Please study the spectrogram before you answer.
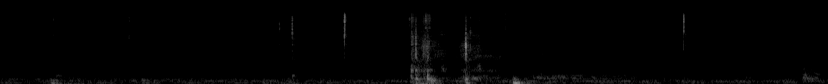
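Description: A craft knife tip scratches and scores a diagonal grid into the surface of a solid red translucent glycerin soap bar held in the palm. The sound is quiet: sharp, bright clicks and scrapes rise over a low background hum, with a denser scratching burst in the middle.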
